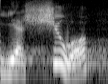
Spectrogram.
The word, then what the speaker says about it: Yeshua: And so when we see that Greek name, it comes from the Hebrew name, which when speak in English is called Joshua or the Hebrew pronunciation Yeshua.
